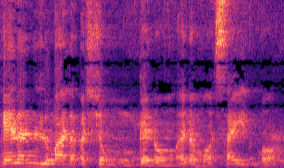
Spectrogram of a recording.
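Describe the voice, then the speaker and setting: A man's voice: medium pitch, lively intonation. A male reporter with a Filipino accent keeps pressing with question after question. His voice sits mid-range, carried in an echoing hall. A crowd murmurs around him. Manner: probing, rapid-fire questions mixing Filipino and English. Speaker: entertainment reporter. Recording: roomy hall with crowd noise.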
